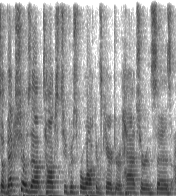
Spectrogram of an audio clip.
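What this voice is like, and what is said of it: Usual voice. Nothing is said of it.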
